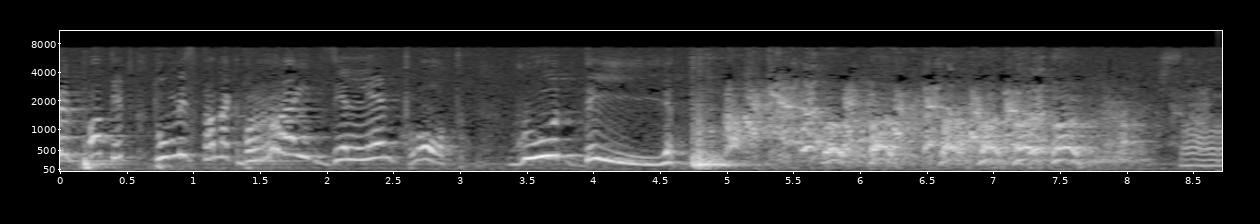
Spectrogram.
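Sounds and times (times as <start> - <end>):
speech: 0.4 - 8.7
several dogs barking and yipping in a building: 5.0 - 8.6.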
